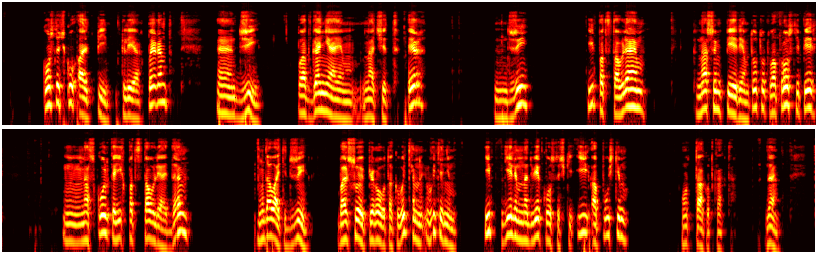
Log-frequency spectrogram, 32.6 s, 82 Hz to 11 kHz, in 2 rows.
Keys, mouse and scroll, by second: 1.6 alt+p, 5.1 g, 6.3 click, 8.2 r, 10.1 g, 11.8 click, 16.3 shift+middle click, 19.8 click, 21.5 g, 25.0 click, 28.1 g, 29.7 click, 32.1 click.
